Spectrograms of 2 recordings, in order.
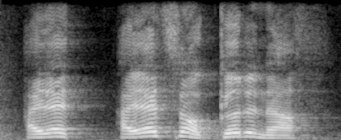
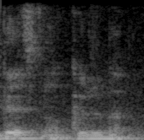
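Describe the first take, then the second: First: Loud, high shouted call; yelling up. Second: Quiet relay. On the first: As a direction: shout it up to him. Yelled up to the guy. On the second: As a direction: pass it on quietly. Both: Retold or imitated.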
